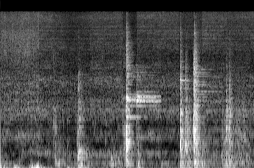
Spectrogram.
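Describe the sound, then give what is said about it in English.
A wok is pulled down as metal cookware clanks and scrapes, with two sharp ringing hits among softer knocks, over a steady hiss of running water filling a pot. “While that is filling, I pulled down a wok.”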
